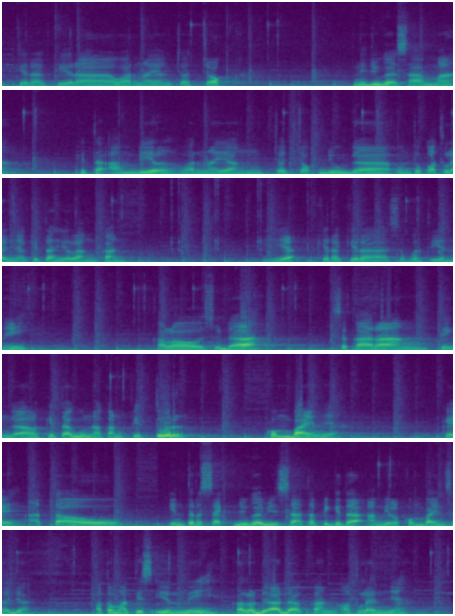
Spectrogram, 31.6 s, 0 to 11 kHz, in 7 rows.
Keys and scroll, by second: 28.1 ctrl+z.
